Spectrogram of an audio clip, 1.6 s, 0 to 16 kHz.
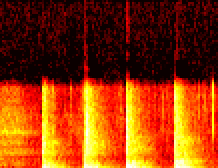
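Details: Pre-facelift Skoda Octavia A5, exhaust shaken under the rear bumper after the mount studs were refitted to cure a rattle: five solid single thuds dying out cleanly, no rattle after; mount now holds tight.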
